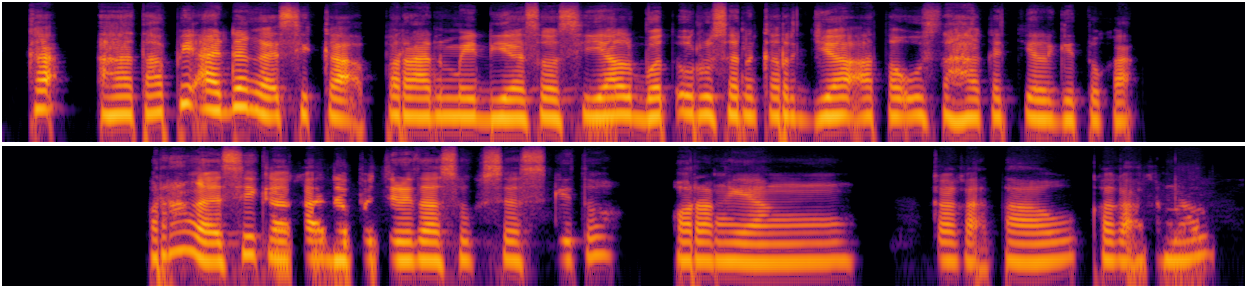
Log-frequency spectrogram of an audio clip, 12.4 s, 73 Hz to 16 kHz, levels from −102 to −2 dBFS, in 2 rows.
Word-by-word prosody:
Kak, 265 0 +4 0.2
eee, 215 0 +4
tapi 225 +8 +1
ada 250 +2 +5
nggak 205 -4 +4
sih, 215 - -4
Kak, 190 -3 +5
peran 200 -1 +3
media 190 -1 +2
sosial 200 +2 +2
buat 200 +1 +2
urusan 210 -1 0
kerja 200 -1 0 0.2
atau 200 0 -2
usaha 190 -1 0
kecil 190 0 -2
gitu, 175 0 -5
Kak? 170 - -3 1.3
Pernah 245 +6 -2
nggak 195 -2 +6
sih 250 - +1
Kakak 210 0 +2
dapet 200 +1 -1
cerita 200 0 +4
sukses 200 0 -4 0.2
gitu? 210 +3 -7 0.4
Orang 200 -1 +1
yang, 185 0 -1 0.8
Kakak 195 -5 -3
tahu 195 +2 -3
Kakak 200 -3 -3
kenal? 205 +4 -5
200 Hz, 155 wpm, -24 LUFS, 190-210 Hz, 1.3 s, nggak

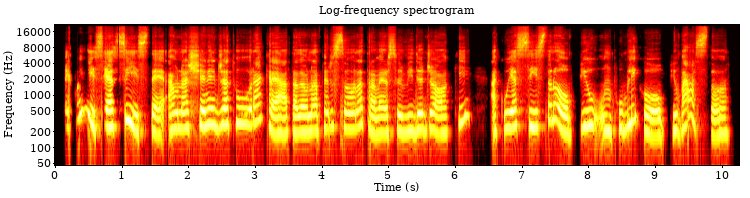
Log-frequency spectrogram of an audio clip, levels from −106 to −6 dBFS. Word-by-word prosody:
E - - -6
quindi 435 - +1
si 255 +3 +2
assiste 245 - +3
a 200 - -1
una 235 0 0
sceneggiatura 280 +4 +1
creata 190 - +1
da 200 +1 +2
una 210 +1 0
persona 235 +1 -2
attraverso 195 -5 -2
i - - +1
videogiochi, 210 - -1 0.4
a - - -2
cui 240 +1 +3
assistono 250 - 0
più 255 +4 -1
un 210 -5 -3
pubblico 210 - -1
più 210 +4 -4
vasto. 185 -1 -4
230 Hz, 130 wpm, -20 LUFS, 200-270 Hz, 0.4 s, assiste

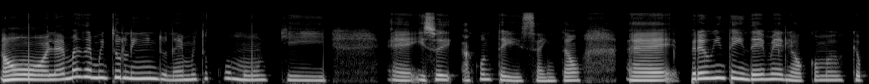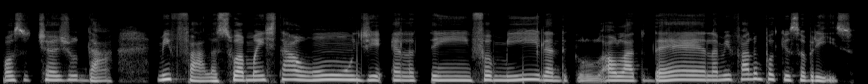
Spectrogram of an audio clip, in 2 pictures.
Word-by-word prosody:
Olha, 220 +1 +5
é, - - +1
mas 335 +6 +2
é 340 - +3
muito 310 +1 +2
lindo, 270 -5 +2
né, 200 +1 -2
muito 230 +5 -2
comum 220 -6 -2
que, 190 -2 -4 0.6
eh, 185 -4 -2
isso 210 +1 0
e 205 -1 -1
aconteça. 185 -5 -4
Então, 180 +3 -2 0.4
eh, 185 -1 +3
pra 260 +1 +5
eu 280 +1 +5
entender 265 -6 +3
melhor, 215 -7 0
como 200 +2 -5
que - - -3
eu 195 - -2
posso 200 +1 -2
te 205 +3 -4
ajudar, 185 -5 -3 0.4
me 225 +3 +4
fala, 165 -8 -2
sua 200 +5 +2
mãe 200 +1 +1
está 220 +1 0
onde? 205 -1 +2
Ela 190 -2 -1
tem 195 -1 0
família, 195 +2 +1
do 175 0 -7
que - - -18 0.2
ao 185 +1 +2
lado 180 -1 0
dela? 200 +3 +2
Me 220 +2 0
fala 235 +3 -1
um 240 - -2
pouquinho 225 -3 -2
sobre 185 -3 -1
isso. - - -5
205 Hz, 160 wpm, -24 LUFS, 185-225 Hz, 0.6 s, Olha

